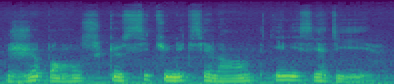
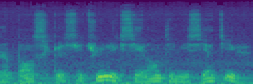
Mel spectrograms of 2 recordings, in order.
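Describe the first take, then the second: First: It is spoken very slowly. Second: It is spoken at natural speed. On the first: "très lentement" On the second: "à vitesse naturelle"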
